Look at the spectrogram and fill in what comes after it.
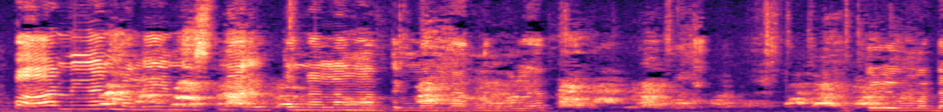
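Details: Siberian Husky arguing, giving drawn-out, wavering moan-like howls in quick succession, each rising and falling in pitch, with a person's voice mixed in.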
